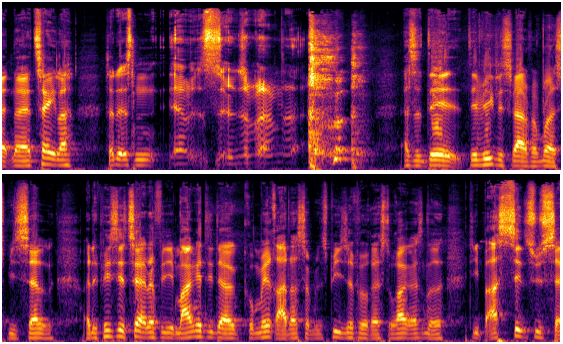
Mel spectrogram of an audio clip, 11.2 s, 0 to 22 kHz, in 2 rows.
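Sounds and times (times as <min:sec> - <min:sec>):
speech: 0:00.0 - 0:11.1
sharp coughs: 0:01.6 - 0:04.7.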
